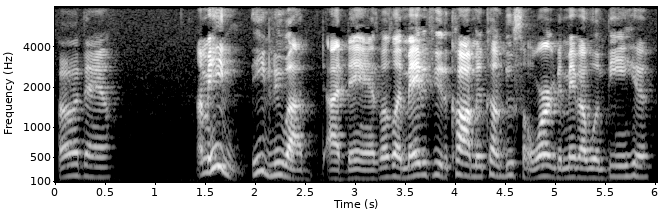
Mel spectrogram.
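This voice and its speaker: Brief: young woman vlogger, bright voice, animated storyteller who jumps high to quote herself. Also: fast talker. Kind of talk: casual storytelling to camera.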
